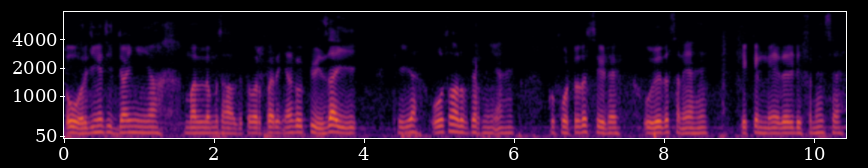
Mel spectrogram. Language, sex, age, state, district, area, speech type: Dogri, male, 18-30, Jammu and Kashmir, Samba, urban, spontaneous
